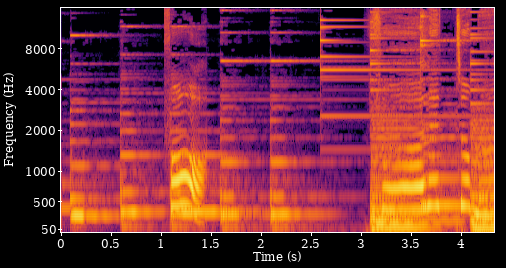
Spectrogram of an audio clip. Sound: chime ringing

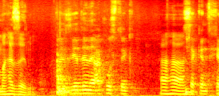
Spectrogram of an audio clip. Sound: man is speaking Polish

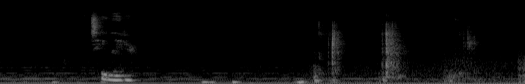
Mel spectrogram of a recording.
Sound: footsteps continue

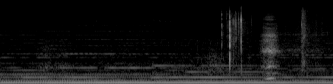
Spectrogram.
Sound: twig snaps

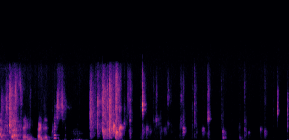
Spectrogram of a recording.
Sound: applause

